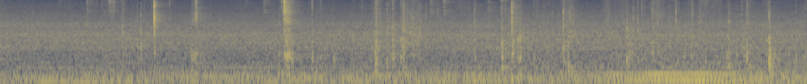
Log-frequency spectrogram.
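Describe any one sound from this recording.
A cardboard box rustles and scrapes as hands handle and open it.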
